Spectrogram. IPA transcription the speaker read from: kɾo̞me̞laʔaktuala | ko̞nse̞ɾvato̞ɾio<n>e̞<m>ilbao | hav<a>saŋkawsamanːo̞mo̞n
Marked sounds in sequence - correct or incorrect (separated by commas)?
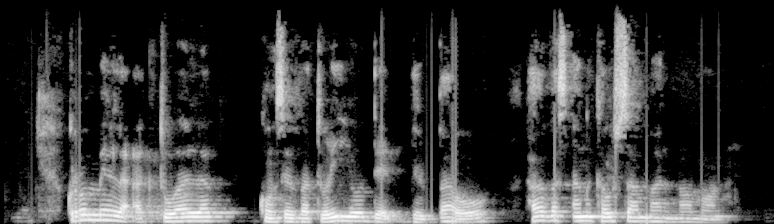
incorrect, incorrect, correct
